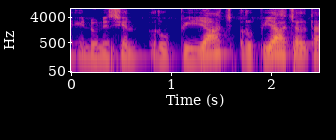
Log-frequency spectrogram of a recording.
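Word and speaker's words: rupiah: Indonesia में Indonesian रुपिया रुपिया चलता है रुपया इस तरह से स्पेलिंग है आर यू पी आई ए एच रुपिया इंडोनेशिया में और उसके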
